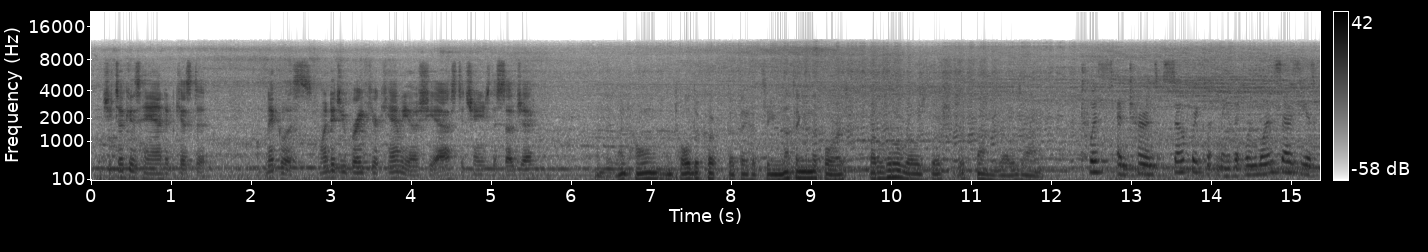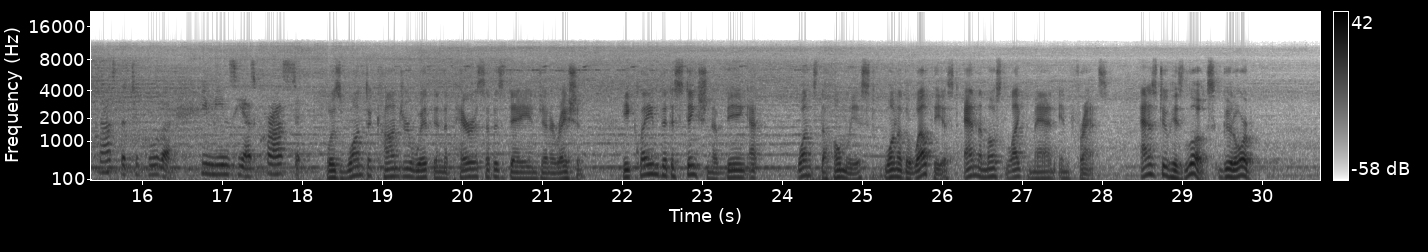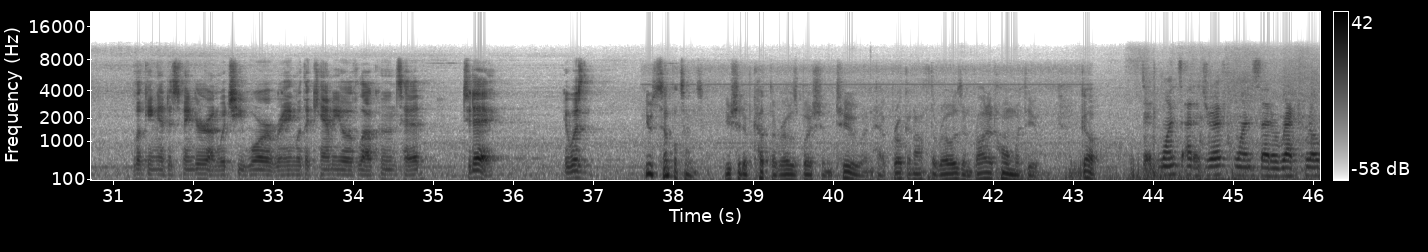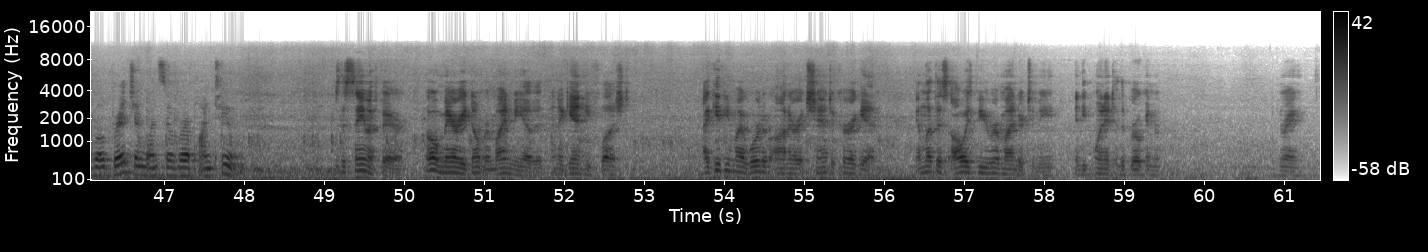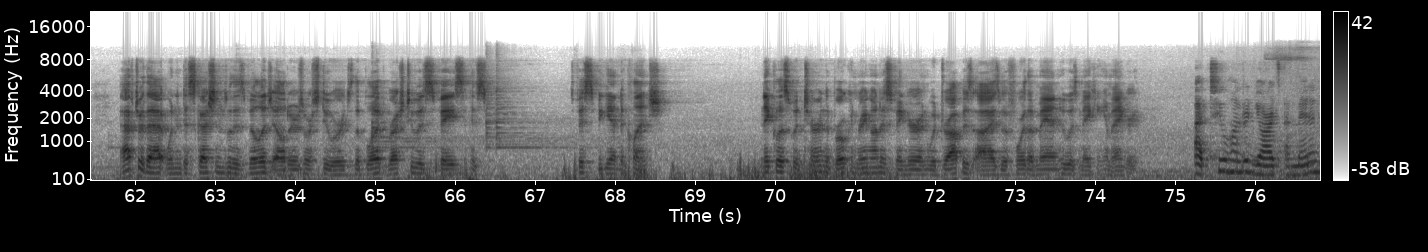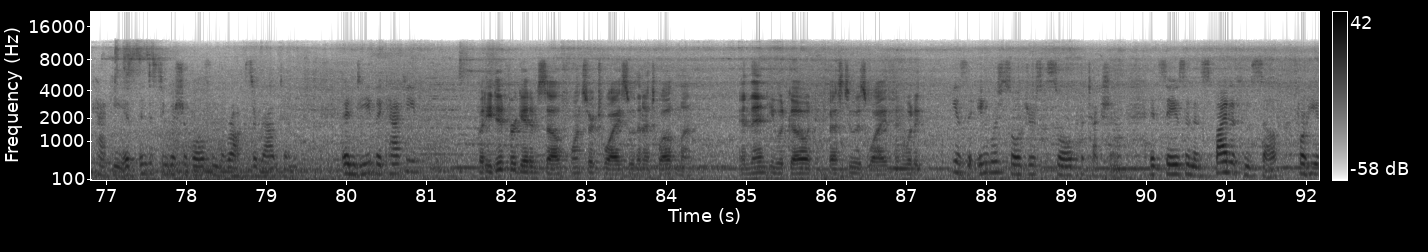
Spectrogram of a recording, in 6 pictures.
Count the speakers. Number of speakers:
four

